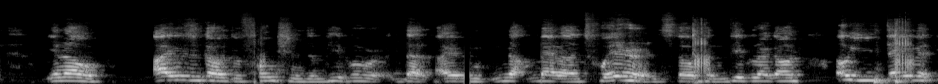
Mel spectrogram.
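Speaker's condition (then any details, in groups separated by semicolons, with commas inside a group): Cerebral palsy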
